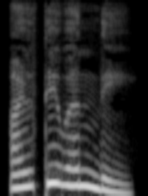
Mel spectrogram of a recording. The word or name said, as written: ಅಳ್ತಿವಂದಿ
